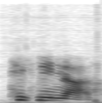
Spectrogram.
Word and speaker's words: tahini: And what's the other pronunciation for the word tahini? – Tahina. – Tahina. – Or tahina. – Okay. – You really want to get guttural in your throat.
